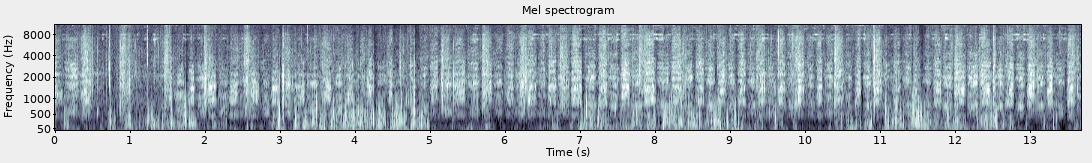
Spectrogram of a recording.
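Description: A dog pants heavily and continuously in the heat on an arid desert hiking trail among cactus, with rapid rhythmic breaths close by, mixed with footsteps on the path.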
